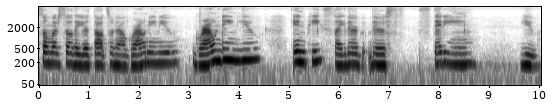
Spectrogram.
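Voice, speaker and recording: A woman hosts a spiritual energy reading, speaking haltingly and listing words one by one with pauses and fillers. Her voice is lowish, mellow, and flat in delivery, and she's losing it, clearing her throat again and again.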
